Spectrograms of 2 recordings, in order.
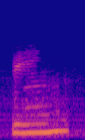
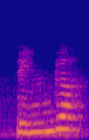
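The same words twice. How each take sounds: First: The final g sound is dropped. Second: The final g sound is clearly pronounced. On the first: The speaker calls it wrong. "I have a bad habit of not pronouncing my G's at the end of the words" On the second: The speaker calls it right. "I was told that it's pronounced sing"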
